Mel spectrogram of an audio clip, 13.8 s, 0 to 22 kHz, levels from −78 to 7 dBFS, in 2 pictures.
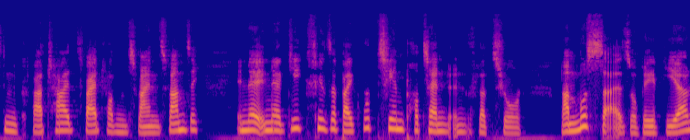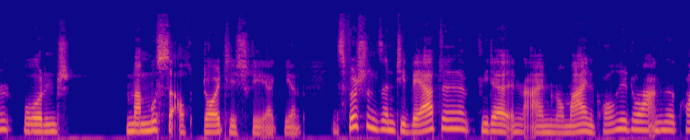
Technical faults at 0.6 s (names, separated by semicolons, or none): damaged data in a compressed stream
